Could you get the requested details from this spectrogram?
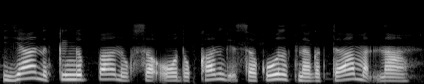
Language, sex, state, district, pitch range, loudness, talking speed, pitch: Garo, female, Meghalaya, South Garo Hills, 175-230 Hz, -15 LUFS, 115 wpm, 195 Hz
